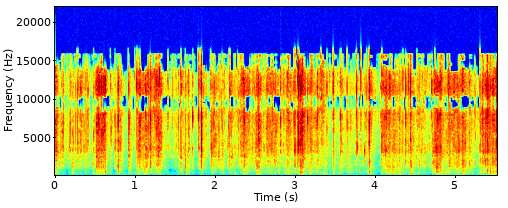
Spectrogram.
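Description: Clear plastic bag crinkling and crackling in irregular bursts as hands grip it, open it and work at the small plastic drill packets inside.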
